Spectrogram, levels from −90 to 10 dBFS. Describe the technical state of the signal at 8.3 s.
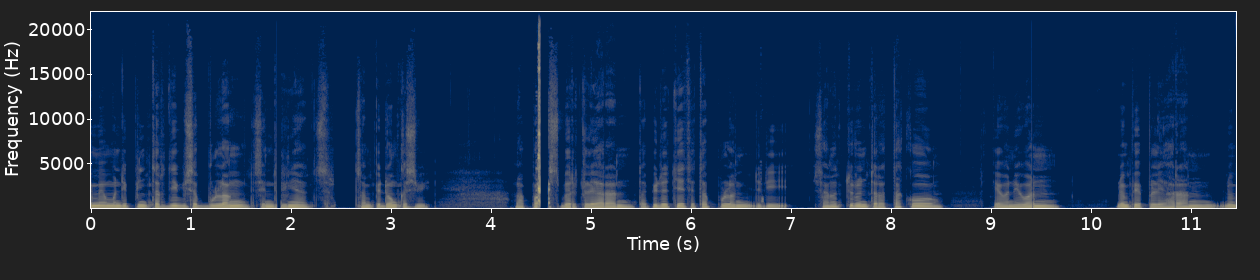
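At 8.3 s the speech signal is intact, with no audible fault at that moment.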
